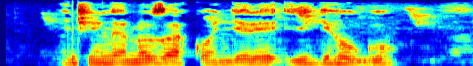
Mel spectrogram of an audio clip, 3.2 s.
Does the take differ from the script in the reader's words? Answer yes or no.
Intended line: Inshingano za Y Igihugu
yes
